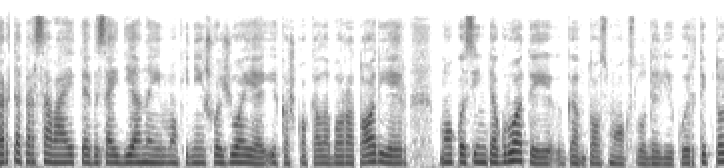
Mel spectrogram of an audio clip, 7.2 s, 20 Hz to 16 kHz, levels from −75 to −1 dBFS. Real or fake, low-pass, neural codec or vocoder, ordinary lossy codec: real; 10.8 kHz; none; AAC, 48 kbps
